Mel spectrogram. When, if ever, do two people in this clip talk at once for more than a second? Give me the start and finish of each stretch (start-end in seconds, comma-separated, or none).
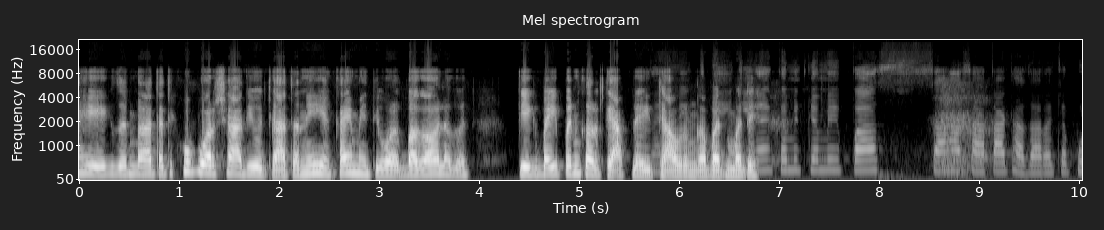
none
